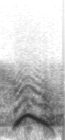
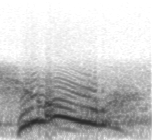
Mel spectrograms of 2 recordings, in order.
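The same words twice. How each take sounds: First: Said in the usual way. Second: Sudden much higher, louder "Sure"; squeaked sure. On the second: Retold or imitated. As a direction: pop it up into a high yelp. Retold joyful answer.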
